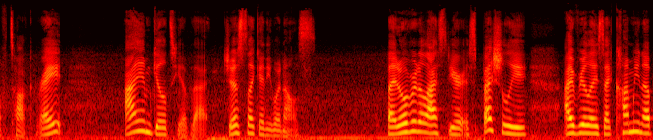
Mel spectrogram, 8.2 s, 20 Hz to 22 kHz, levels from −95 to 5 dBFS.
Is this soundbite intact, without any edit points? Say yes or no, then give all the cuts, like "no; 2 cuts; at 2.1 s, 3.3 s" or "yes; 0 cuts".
yes; 0 cuts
